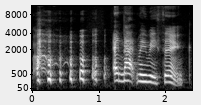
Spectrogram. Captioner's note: laughs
